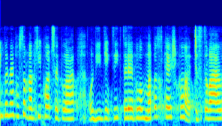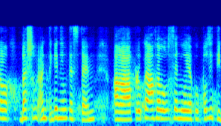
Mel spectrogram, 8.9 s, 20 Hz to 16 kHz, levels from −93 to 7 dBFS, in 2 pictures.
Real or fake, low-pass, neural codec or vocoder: fake; 7.2 kHz; codec, 16 kHz, 0.5 kbps, FreqCodec, larger model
